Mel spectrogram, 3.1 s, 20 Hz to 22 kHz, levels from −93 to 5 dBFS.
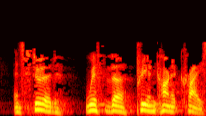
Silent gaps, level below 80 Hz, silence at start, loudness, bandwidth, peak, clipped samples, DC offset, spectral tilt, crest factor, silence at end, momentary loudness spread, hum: none; -64 dBFS; 0.2 s; -23 LUFS; 6 kHz; -6 dBFS; under 0.1%; under 0.1%; -9 dB/octave; 16 dB; 0 s; 10 LU; none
